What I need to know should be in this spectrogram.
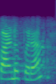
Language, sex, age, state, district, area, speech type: Kannada, female, 18-30, Karnataka, Mandya, rural, conversation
